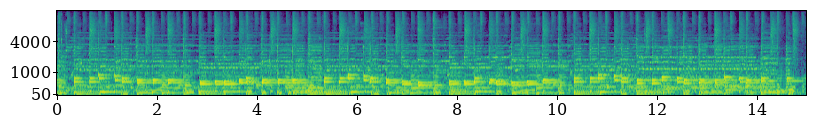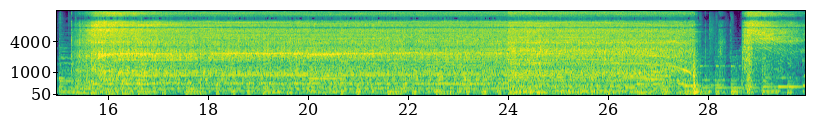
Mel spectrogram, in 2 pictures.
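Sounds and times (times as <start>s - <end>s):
electric drill whining: 15.3s - 29.6s.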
